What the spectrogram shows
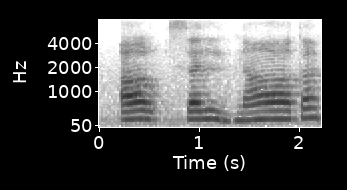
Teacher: نا میں فتح قائمہ 2 کاؤنٹ کریں گے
